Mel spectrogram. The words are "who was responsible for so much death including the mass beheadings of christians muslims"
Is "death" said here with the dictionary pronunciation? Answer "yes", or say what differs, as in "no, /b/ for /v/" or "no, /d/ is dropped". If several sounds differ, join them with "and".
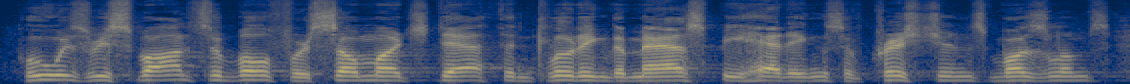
yes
